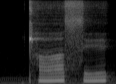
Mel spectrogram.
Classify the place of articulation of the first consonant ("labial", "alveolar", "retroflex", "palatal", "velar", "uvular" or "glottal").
retroflex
